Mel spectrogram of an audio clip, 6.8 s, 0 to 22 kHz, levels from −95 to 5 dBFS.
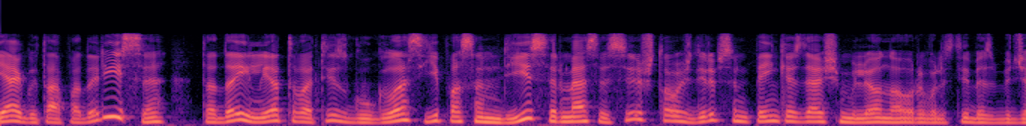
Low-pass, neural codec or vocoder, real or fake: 7.2 kHz; none; real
